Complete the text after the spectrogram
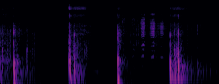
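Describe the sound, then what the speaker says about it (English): Several short bleats from a Minecraft goat, four separate calls spaced across a few seconds, fairly faint with quiet gaps between them. "Oh, I hear a goat."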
